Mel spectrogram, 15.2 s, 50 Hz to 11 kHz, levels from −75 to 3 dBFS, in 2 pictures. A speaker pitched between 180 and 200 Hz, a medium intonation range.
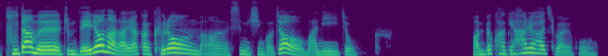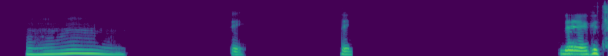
Yes: high, 190 Hz; average, 4.3 semitones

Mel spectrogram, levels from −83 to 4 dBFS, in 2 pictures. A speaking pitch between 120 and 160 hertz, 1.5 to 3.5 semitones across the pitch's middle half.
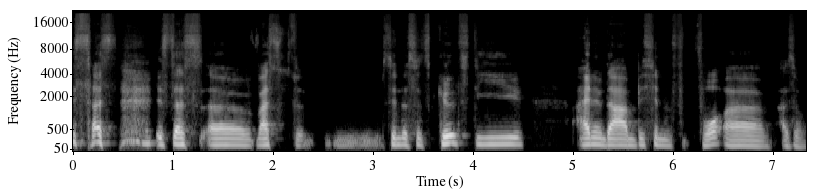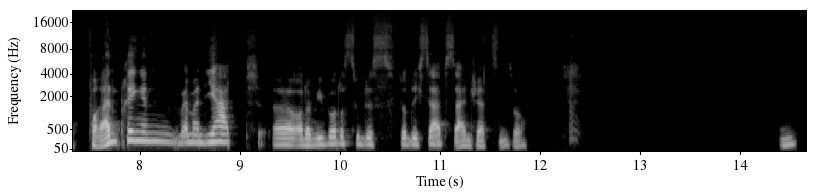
No: low, 135 Hz; average, 3.9 semitones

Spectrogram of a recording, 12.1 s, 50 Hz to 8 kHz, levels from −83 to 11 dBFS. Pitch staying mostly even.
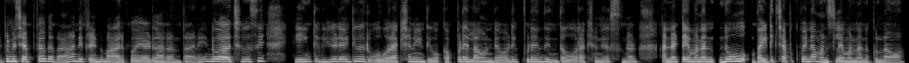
Yes: narrow, 2.2 semitones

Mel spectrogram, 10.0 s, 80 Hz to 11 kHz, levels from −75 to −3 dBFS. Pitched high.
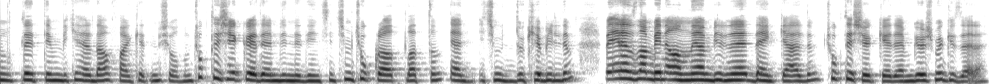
Yes: high, 230 Hz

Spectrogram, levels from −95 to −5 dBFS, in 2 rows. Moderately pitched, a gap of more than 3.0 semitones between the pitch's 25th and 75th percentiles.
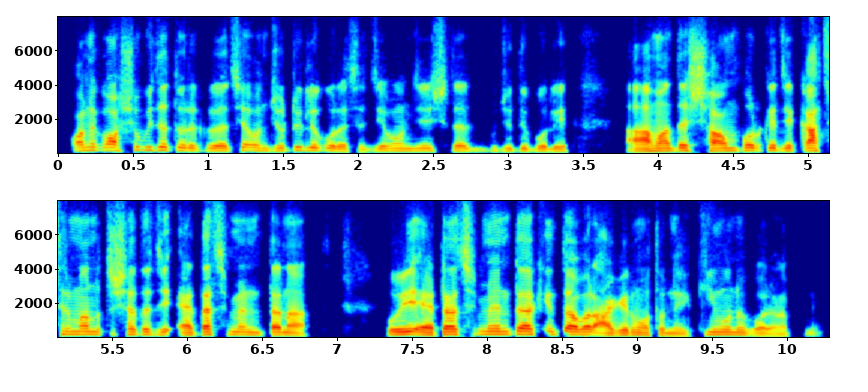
No: medium, 155 Hz; narrow, 2.4 semitones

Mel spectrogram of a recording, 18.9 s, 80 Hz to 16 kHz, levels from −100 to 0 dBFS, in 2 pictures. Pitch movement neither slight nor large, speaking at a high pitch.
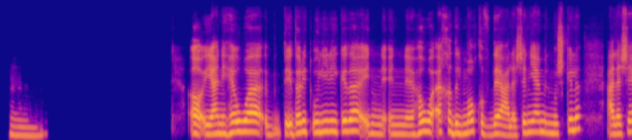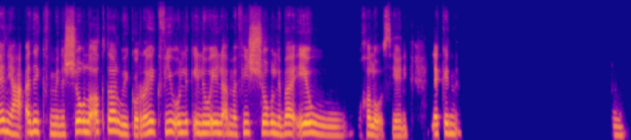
Yes: average, 3.4 semitones; high, 215 Hz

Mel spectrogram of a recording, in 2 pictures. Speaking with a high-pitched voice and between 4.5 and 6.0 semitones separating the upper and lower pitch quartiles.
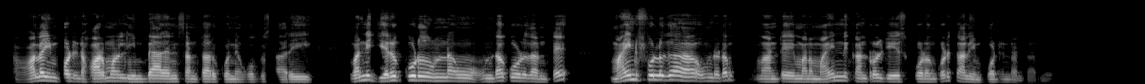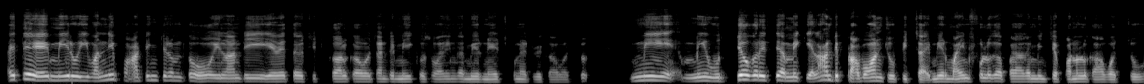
No: medium, 140 Hz; average, 5.2 semitones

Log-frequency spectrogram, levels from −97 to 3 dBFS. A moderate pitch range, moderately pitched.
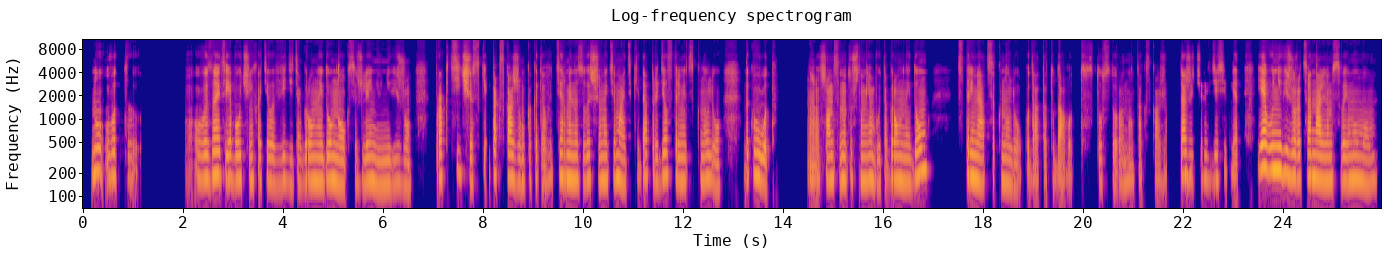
No: narrow, 2.1 semitones; medium, 165 Hz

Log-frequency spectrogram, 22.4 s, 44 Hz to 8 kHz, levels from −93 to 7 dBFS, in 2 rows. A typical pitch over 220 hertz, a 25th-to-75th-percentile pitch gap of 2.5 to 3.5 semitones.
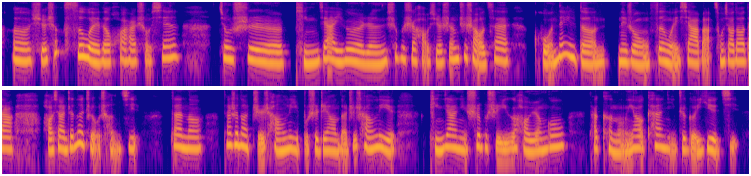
No: high, 210 Hz; average, 3.2 semitones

